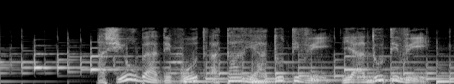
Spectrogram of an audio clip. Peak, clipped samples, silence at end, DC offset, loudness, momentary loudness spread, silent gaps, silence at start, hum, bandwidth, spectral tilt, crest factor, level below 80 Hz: -2 dBFS; under 0.1%; 0 s; under 0.1%; -15 LUFS; 5 LU; none; 0 s; none; 6 kHz; -9.5 dB/octave; 12 dB; -36 dBFS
